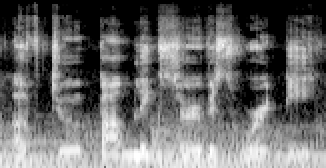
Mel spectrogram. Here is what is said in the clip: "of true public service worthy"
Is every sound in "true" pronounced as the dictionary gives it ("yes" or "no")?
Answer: no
